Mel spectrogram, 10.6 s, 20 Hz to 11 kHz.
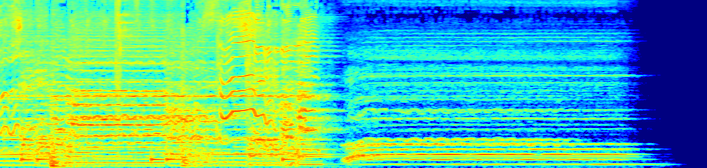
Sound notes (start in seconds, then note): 5.1 humming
